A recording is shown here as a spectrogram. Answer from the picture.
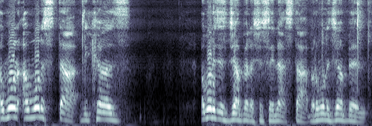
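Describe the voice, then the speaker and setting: Very wide pitch swings, a somewhat breathy tone, and a very fast pace. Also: man. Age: 60s. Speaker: podcast co-host. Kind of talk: casual chat.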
